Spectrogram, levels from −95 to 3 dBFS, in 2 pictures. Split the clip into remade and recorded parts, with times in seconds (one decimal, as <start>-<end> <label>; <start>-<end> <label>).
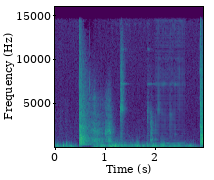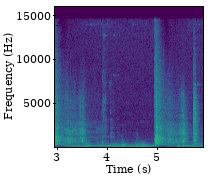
0.0-2.0 recorded; 2.0-2.6 remade; 2.6-5.9 recorded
